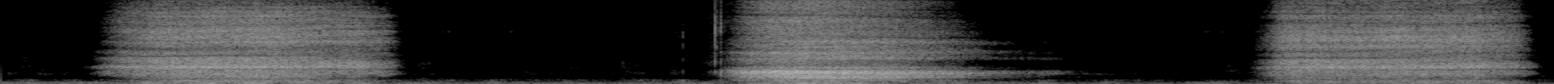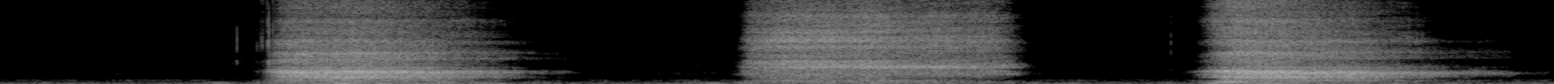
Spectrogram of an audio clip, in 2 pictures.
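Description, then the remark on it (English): Six slow, deep breaths alternate steadily: airy inhales through the nose paired with longer, breathier exhales through the mouth, with quiet pauses between, and no talking. “Begin breathing deeply and slowly. Inhale with your nose. Hold it, and exhale with your mouth. Try to breathe with me.”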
